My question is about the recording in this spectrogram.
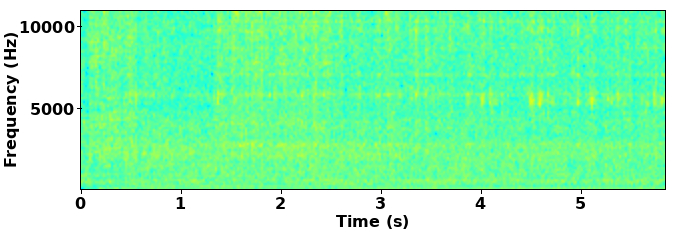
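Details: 1946 Ford 2N tractor flathead four after head gasket replacement: steady even low drone, constant pitch, no knocks or misses; runs smoothly and healthy.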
